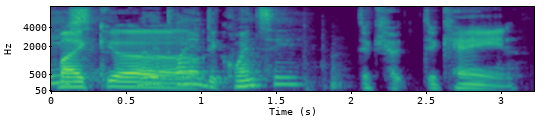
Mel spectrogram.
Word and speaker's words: Duquesne: Duquesne, I think is how you say it. Duquesne. St. Thomas Aquinas, but only with D's.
